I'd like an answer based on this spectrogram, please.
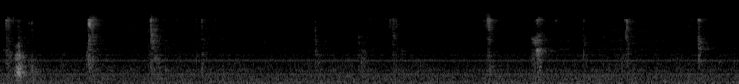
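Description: Close-miked eating sounds: wet lip smacks and mouth clicks from chewing baked Cornish game hen and licking fingers, coming irregularly about one or two a second. A faint steady hum runs underneath.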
